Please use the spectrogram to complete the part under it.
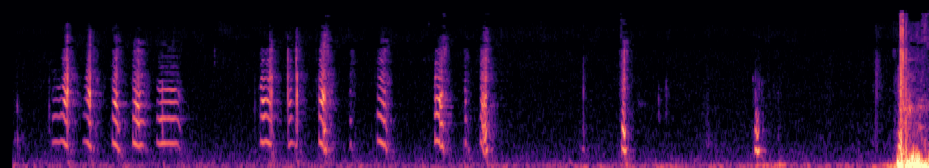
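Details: Pet cat hunting, making rapid chattering chirps: quick stuttering bursts of short clicky calls, several in a row, thinning to single chirps, ending with a loud thump.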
